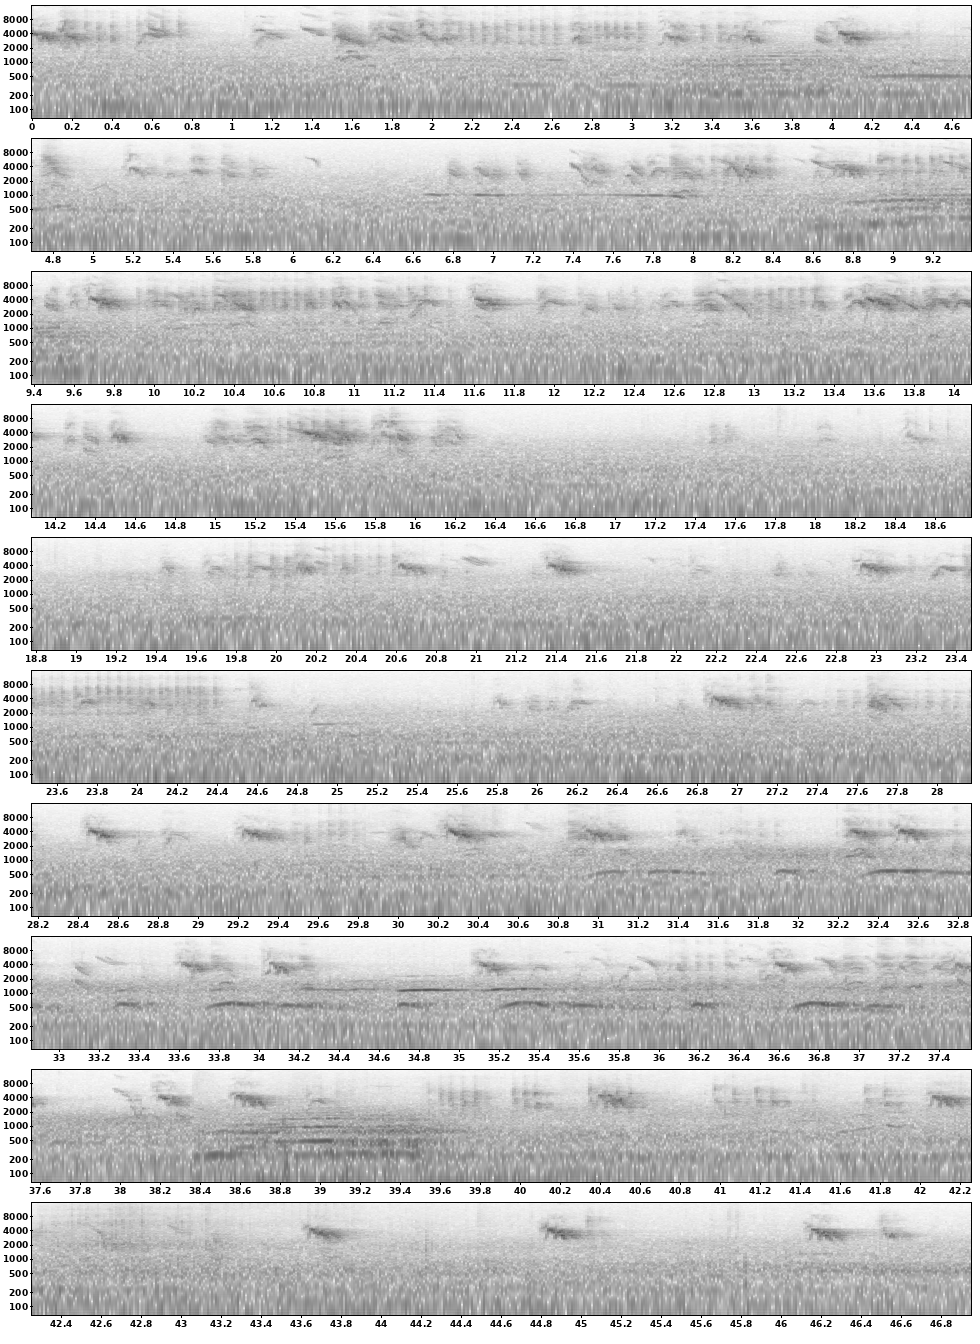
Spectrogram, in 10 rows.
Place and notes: Chastre, Belgique - Sparrows
Sparrows fights in the very quiet village of Villeroux, and the village gentle ambiance a summer evening.
Chastre, Belgium, 14 August 2016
